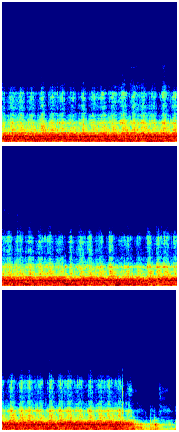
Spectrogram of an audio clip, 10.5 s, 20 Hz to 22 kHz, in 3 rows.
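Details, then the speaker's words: Oliver 550 diesel tractor: steady rapid starter cranking for about nine seconds with no catch, then it stops. It cranks but won't start; the owner suspects a stuck injection pump and dry fuel lines. "Doesn't it sound like it wants to start? But I'm just sure that that pump's probably stuck."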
